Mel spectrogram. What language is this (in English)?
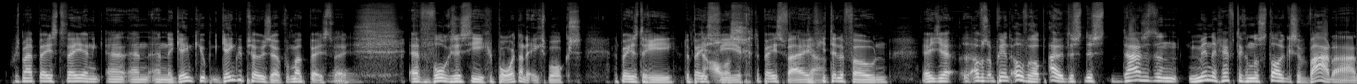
Dutch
